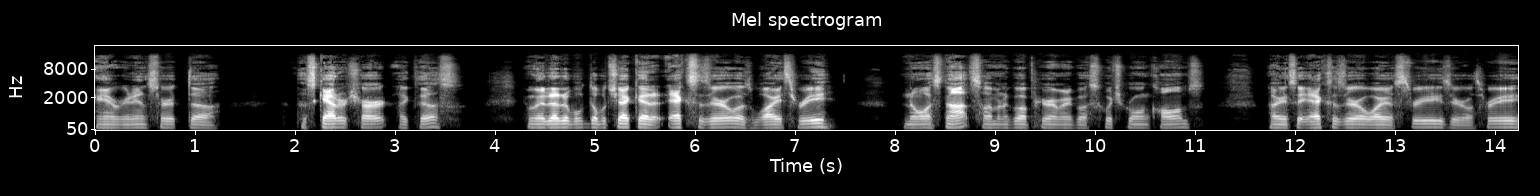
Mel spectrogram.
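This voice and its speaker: A man talks at medium pitch in a monotone, flat delivery. The recording is very clean, with a silent background. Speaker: instructor. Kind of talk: tutorial. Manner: fast.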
